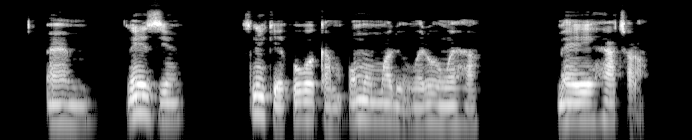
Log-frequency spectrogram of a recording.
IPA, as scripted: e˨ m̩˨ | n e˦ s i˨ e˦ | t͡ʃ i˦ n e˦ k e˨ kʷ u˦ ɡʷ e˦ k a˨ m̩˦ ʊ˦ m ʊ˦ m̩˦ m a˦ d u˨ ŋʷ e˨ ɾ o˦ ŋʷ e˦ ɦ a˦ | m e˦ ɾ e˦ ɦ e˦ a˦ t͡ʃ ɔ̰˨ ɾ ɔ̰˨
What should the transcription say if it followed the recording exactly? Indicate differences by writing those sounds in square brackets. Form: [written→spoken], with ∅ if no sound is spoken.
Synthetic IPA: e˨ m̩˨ | n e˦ [s→z] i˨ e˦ | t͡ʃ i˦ n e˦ k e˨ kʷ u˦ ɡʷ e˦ k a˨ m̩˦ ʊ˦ m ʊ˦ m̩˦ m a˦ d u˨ ŋʷ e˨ ɾ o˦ ŋʷ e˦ ɦ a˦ | m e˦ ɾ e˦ ɦ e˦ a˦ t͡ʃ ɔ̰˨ ɾ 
